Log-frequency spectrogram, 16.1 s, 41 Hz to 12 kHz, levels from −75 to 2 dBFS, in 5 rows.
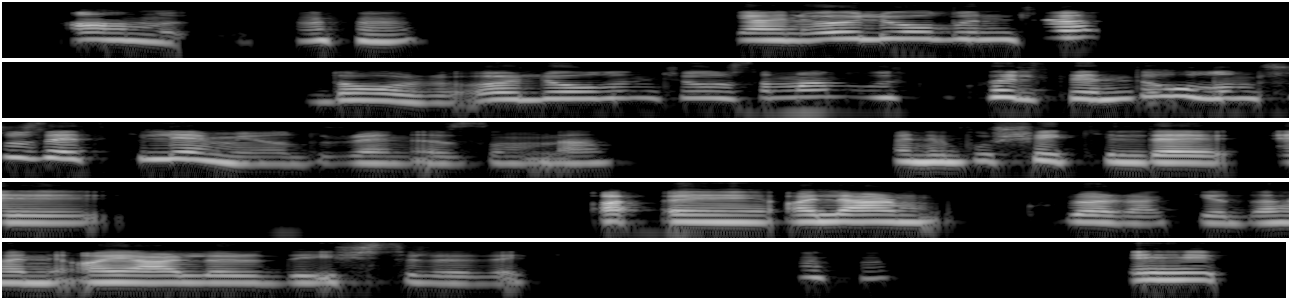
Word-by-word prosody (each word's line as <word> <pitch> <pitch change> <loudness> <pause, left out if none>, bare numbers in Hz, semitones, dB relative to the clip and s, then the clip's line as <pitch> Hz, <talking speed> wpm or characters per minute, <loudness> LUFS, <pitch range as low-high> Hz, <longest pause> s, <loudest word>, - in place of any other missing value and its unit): Anladım. 265 -4 -1 0.2
Hı 245 - -4
hı. 225 +3 -6 0.8
Yani 255 0 +4
öyle 295 +1 +3
olunca 285 +3 +1 1.3
Doğru. 235 -6 -3
Öyle 275 +2 0
olunca 310 +1 -6
o 310 - -4
zaman 340 +3 -5
uyku 330 +1 -10
kaliteni 295 -5 0
de - - -4
olumsuz 330 -2 -2
etkilemiyordur 275 - 0
en 190 -1 -3
azından. 185 +1 -10 0.7
Hani 215 -2 0
bu 230 - -10
şekilde, 210 -4 +2
eee 200 -1 0 1.2
A - - +5
eee, 215 -2 +4
alarm 220 -1 +6 0.2
kurarak 205 -3 -2
ya 190 0 -6
da, 200 - -2
hani, 200 0 -1
ayarları 200 -1 +4
değiştirerek... 200 0 -8 0.6
Hı 335 - -9
hı. - - -20 0.6
Eee 265 -1 +3
230 Hz, 125 wpm, -25 LUFS, 200-290 Hz, 1.3 s, alarm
